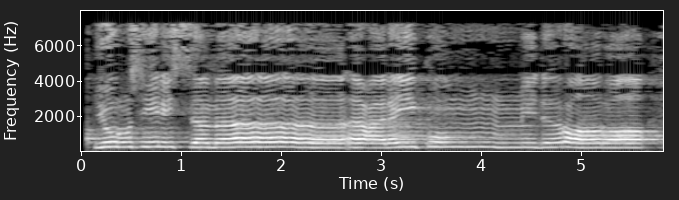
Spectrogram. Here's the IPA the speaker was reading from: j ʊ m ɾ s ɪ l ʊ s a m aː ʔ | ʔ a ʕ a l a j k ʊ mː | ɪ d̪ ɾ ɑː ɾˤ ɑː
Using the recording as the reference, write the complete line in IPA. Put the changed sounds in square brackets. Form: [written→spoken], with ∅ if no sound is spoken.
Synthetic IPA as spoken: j ʊ [m→∅] ɾ s ɪ l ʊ [s→sː] a m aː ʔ | ʔ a ʕ a l a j k ʊ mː | ɪ d̪ ɾ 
